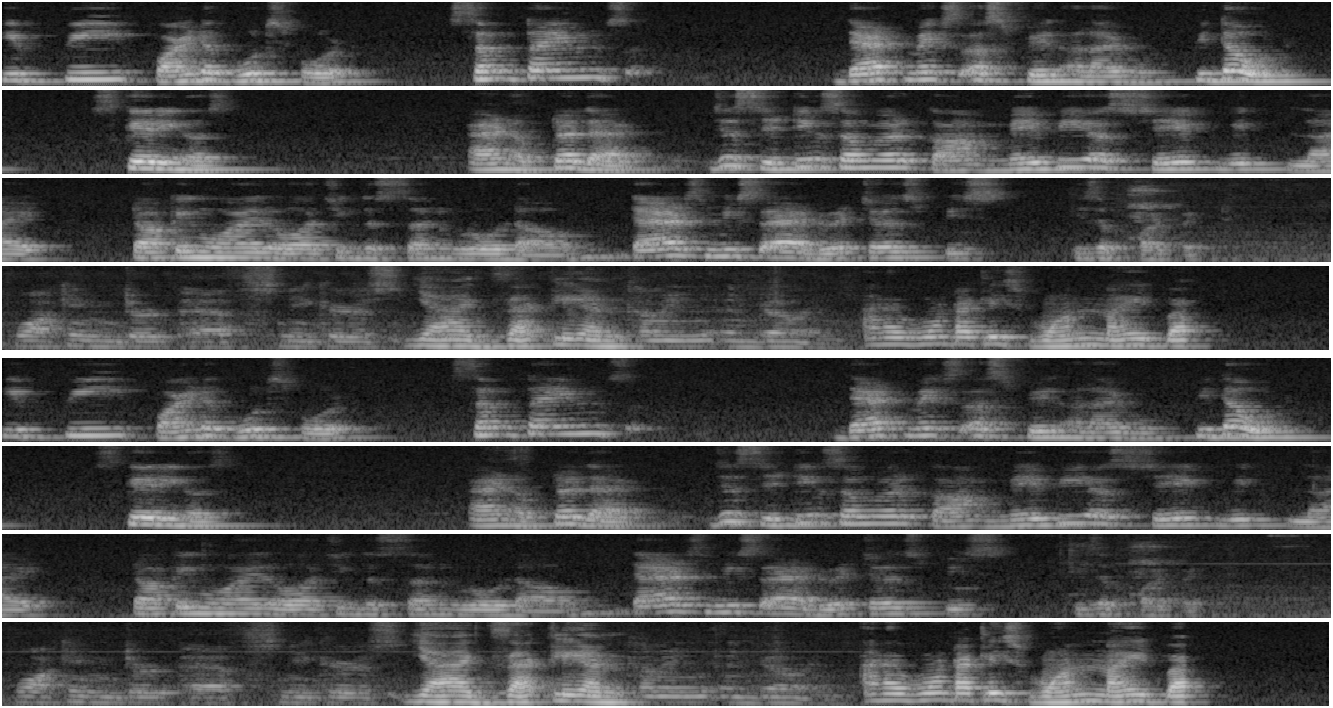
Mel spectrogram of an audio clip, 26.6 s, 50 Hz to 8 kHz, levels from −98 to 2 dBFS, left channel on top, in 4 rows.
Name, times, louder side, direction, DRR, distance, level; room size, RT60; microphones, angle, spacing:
voice 1, 0.0-1.9 2.3-3.2 4.2-6.7 7.1-8.0 9.0-13.5 14.0-18.3 18.7-19.3, left 4 dB, 75° left, 0.5 m, -33 dB
sound 1, 18.9-24.2, left 1 dB, 30° left, 1.0 m, -47 dB
voice 2, 21.9-23.1 24.2-25.9, right 4 dB, 40° right, 0.4 m, -30 dB
5.1 x 2.3 x 4.0 m
head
